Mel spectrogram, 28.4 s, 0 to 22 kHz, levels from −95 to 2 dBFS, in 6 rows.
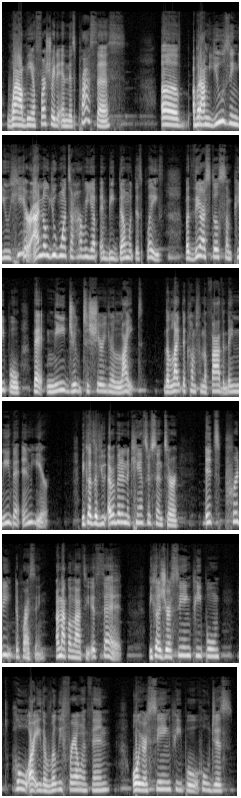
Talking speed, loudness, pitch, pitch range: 185 wpm, -16 LUFS, 210 Hz, 190-235 Hz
